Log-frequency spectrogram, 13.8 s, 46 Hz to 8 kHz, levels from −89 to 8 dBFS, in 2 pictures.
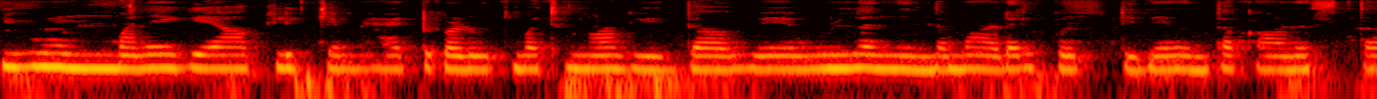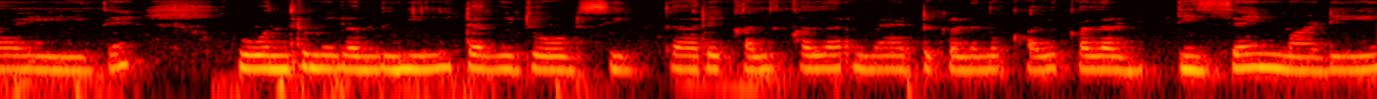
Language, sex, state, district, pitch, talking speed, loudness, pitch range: Kannada, female, Karnataka, Mysore, 220 Hz, 115 wpm, -36 LUFS, 215-230 Hz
